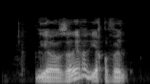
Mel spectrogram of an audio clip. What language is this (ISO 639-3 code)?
kab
